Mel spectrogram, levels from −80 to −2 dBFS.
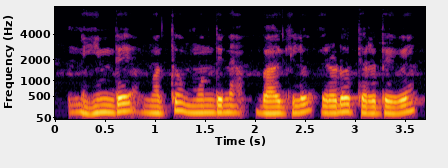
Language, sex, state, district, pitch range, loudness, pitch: Kannada, male, Karnataka, Koppal, 130-150 Hz, -15 LUFS, 140 Hz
